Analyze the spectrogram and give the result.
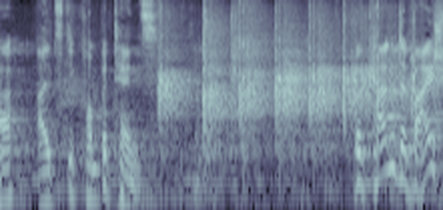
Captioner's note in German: Beifall AfD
